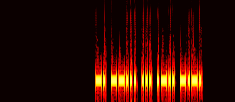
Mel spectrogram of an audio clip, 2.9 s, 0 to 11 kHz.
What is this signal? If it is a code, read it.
Morse code, heard as a keyed tone, about 49 wpm, 700 Hz. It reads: N7SLC
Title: USA Call Signs - 4x Character Spacing - 50wpm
